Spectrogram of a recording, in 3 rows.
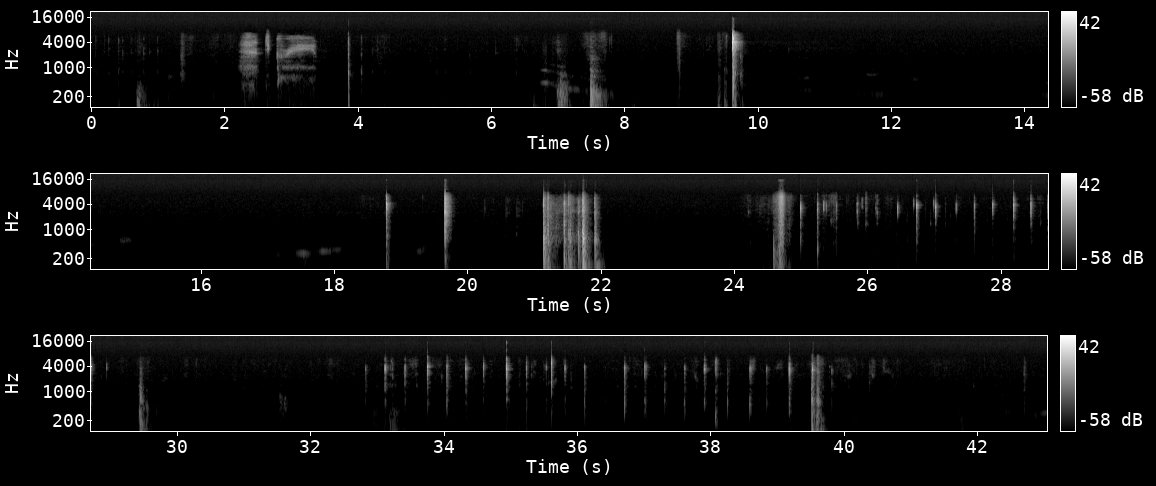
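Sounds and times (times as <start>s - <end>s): person whispering: 2.2s - 3.5s.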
